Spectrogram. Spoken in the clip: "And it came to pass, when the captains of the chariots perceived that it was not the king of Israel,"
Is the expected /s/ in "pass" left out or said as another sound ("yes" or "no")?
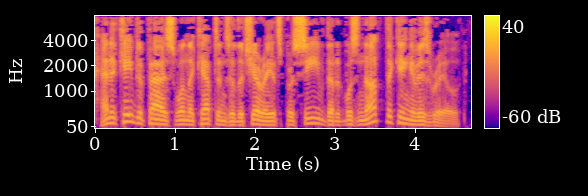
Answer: no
